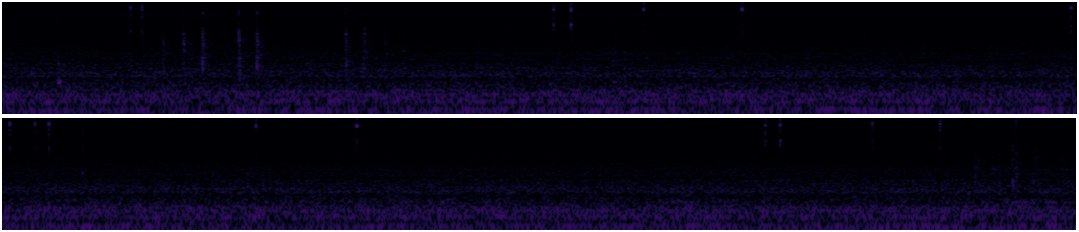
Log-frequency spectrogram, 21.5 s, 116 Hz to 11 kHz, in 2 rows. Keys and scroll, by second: 1.9 ctrl+z, 20.9 ctrl+z.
